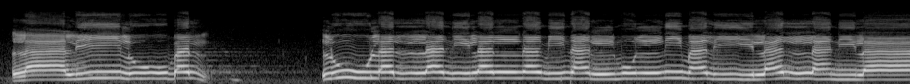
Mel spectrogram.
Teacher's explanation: diucapkan dengan mengangkat ujung lidah kita dengar disentuhkan dengan langit-langit di depan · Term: huruf la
